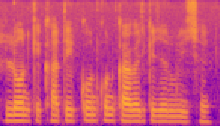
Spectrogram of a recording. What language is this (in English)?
Maithili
